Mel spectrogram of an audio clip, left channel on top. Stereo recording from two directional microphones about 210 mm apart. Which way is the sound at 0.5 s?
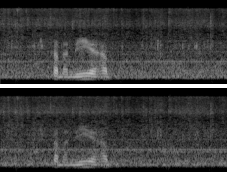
10° left (ahead or behind).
